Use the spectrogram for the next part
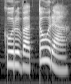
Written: curvatura

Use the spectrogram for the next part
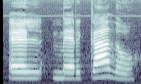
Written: el mercado

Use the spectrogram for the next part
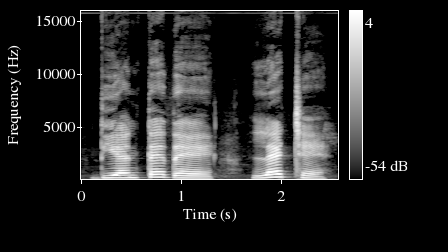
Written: diente de leche

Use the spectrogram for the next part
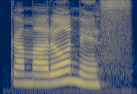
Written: camarones

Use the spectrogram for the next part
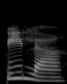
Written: pila

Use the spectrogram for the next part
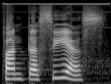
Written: fantasias

